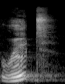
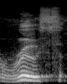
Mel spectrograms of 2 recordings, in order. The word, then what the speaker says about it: Ruth: cute little Hebrew name it could be pronounced root with a hard t or Ruth with a soft T depending on how the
